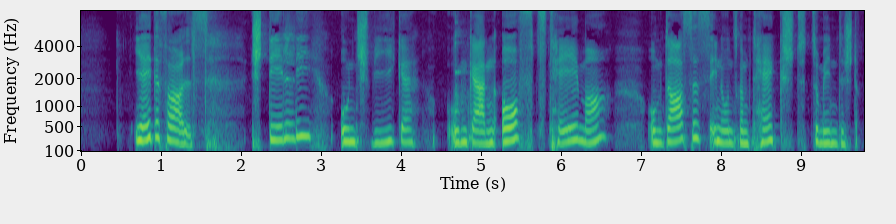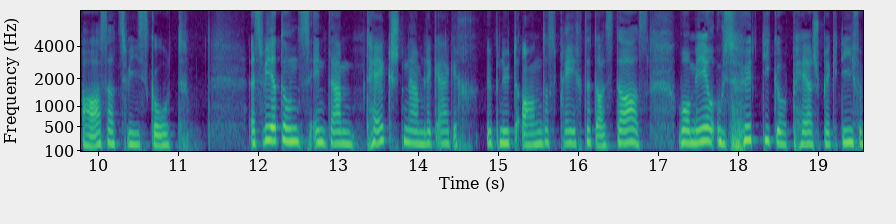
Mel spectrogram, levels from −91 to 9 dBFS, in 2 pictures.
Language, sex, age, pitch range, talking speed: German, female, 50-69, 185-235 Hz, 110 wpm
